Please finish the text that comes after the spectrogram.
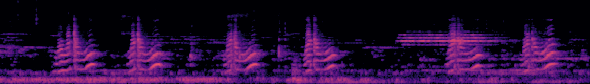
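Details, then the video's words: Talking parrot giving a run of short voice-like phrases, each a quick harmonic rise and fall, repeated roughly every second with brief pauses, over a low background hum. "talking parrot"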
